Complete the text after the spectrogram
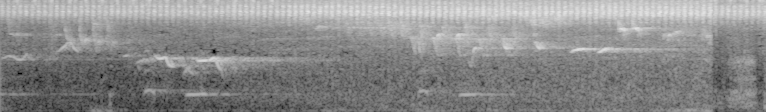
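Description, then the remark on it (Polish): A dense, steady chorus of insects chirps and buzzes across a hot summer meadow at noon, with a high pulsing trill throughout and occasional softer calls weaving in, no voices present. “To są absolutnie prawdziwe, te najprawdziwsze dźwięki upalnego lata, upalna łąka w letnie południe.”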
